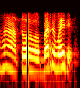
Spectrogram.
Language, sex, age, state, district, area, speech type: Kannada, female, 60+, Karnataka, Koppal, rural, conversation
